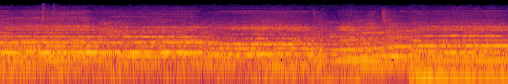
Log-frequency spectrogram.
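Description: Small church worship ensemble performing: several voices singing in held notes, accompanied by piano and flute. A low bass note enters about five seconds in.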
